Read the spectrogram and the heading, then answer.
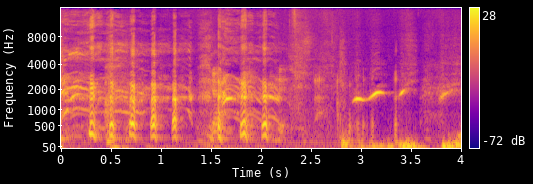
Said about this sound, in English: I could do the whistle shit.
